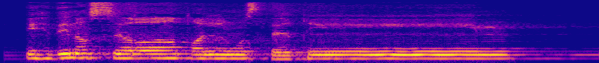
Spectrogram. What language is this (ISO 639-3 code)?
ara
